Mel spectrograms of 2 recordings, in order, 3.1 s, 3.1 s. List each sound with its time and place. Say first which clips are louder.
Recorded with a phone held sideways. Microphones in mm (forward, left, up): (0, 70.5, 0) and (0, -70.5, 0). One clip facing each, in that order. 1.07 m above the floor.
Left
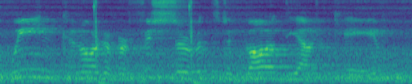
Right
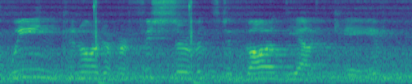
0.1 s a man speaking: right 1 dB; 10° right (ahead or behind), 1.0 m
